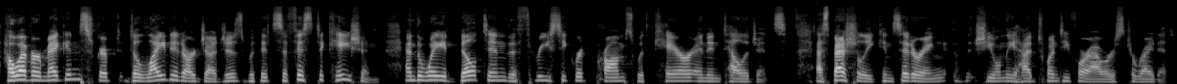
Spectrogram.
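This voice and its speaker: A man's voice: on the high side, moderate pace, few pauses, pushed and bright, no room sound. A man hosting an online theatre event, introducing speakers and interviewing guests.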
